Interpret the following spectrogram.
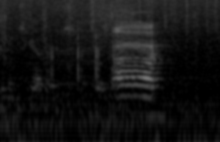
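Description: A man's voice making one short, drawn-out hesitation sound like a held "uhh" about a second in, over a low steady hum.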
